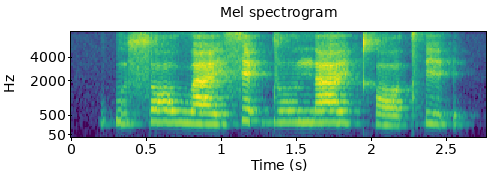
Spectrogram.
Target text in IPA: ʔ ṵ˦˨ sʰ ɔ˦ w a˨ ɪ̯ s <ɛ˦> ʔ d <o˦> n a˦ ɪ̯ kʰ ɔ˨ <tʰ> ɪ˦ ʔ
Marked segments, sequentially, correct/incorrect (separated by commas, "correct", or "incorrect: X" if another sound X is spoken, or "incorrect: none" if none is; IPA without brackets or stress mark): correct, correct, correct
